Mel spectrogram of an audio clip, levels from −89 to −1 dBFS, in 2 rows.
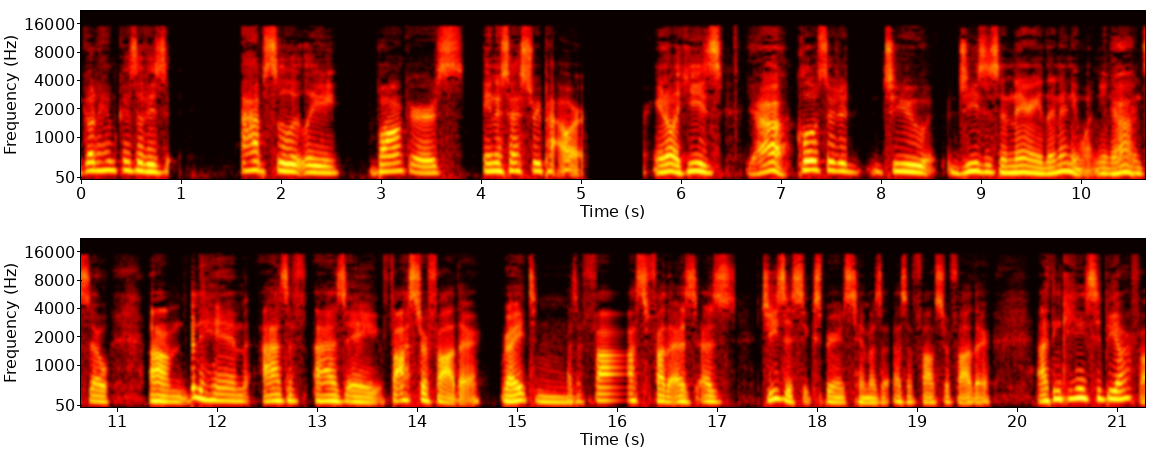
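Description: At 5.03 s, just after "absolutely bonkers intercessory power", there is a call audio freeze lasting about 0.61 s. The sound stops: a brief trailing continuation of the last sound is followed by roughly 550 ms of silence, and then the speech resumes exactly where it left off, with nothing missing. The likely cause is packets held up in transit, so the jitter buffer ran dry and the receiver filled about 581 ms before the late audio arrived. The whole conversation now runs that much later.

From 10.82 to 11.63 s, after "know yeah and", there is a jitter buffer speed-up. Playback runs at about 114% of normal speed with the pitch unchanged, so the speech sounds hurried. The receiver is shortening an over-full buffer by cutting out pitch-period-sized slices one after another, removing roughly 150 ms in total.

At 11.73 to 11.77 s there is a skip ahead. Roughly 150 ms of audio is gone, and the two sides are joined with only about 12 ms of fill, so the speech jumps forward abruptly with almost no gap. 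This points to a stretch being discarded while later audio was already queued, which further reduces the delay.

Right after that, from 11.93 to 12.21 s, just before "as a as a", there is a jitter buffer slow-down. Playback drops to about 88% of normal speed with the pitch held, and the sounds are drawn out. The receiver is repeating single pitch periods to add about 39 ms back into the buffer.

At 15.86 s a second call audio freeze lasts about 0.28 s. This time the gap is filled with a fading continuation of the preceding sound rather than silence, and the speech then carries on without loss. Again, packets were likely late, and the fill adds about 247 ms of delay.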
